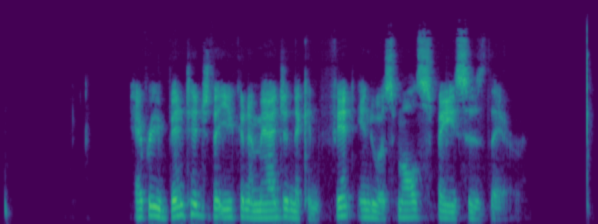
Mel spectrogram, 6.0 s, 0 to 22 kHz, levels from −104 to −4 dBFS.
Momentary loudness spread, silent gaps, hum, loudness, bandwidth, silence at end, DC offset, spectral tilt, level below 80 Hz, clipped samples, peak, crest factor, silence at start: 13 LU; none; none; -38 LUFS; 12.5 kHz; 0.95 s; under 0.1%; -3 dB/octave; -82 dBFS; under 0.1%; -16 dBFS; 24 dB; 1.3 s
